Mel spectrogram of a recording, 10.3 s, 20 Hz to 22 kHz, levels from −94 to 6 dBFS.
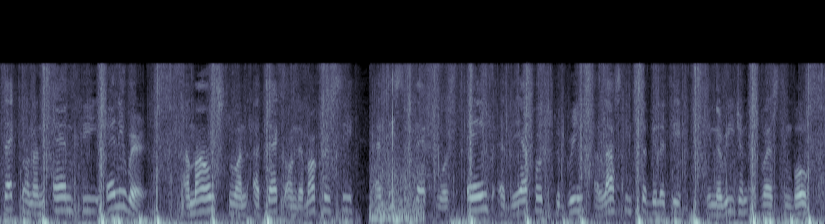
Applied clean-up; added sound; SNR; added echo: none; Walk, footsteps + Walk, footsteps; -4 dB; none.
